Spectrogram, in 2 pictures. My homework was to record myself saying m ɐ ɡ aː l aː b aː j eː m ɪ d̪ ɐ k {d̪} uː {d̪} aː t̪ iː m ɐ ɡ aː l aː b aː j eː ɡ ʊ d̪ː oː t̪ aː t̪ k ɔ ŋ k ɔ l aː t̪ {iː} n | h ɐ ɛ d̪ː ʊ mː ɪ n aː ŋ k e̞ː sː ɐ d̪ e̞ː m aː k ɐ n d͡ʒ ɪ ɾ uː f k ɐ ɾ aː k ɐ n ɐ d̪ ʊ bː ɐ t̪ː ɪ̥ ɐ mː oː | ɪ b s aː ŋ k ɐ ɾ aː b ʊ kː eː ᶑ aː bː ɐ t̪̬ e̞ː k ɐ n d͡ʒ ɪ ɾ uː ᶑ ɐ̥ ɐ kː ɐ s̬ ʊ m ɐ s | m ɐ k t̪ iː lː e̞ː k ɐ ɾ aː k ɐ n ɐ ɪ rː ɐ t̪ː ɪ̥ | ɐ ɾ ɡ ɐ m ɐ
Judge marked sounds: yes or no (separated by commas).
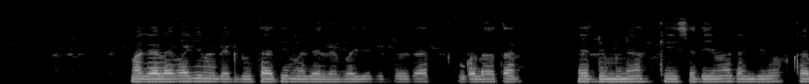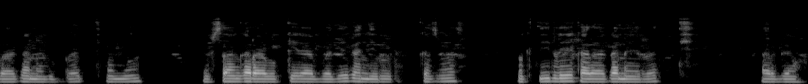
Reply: yes, no, no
